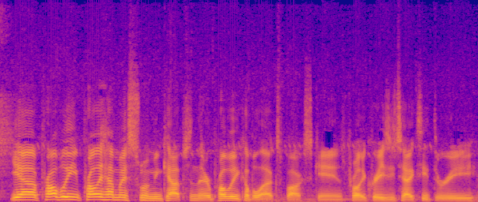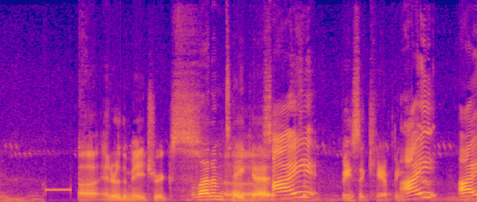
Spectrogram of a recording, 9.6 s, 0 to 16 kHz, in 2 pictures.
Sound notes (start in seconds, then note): 5.2 beep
